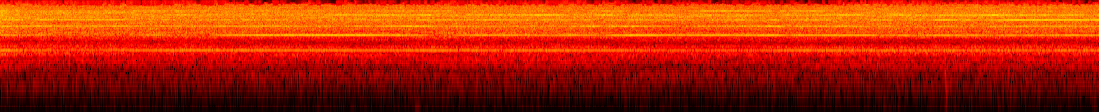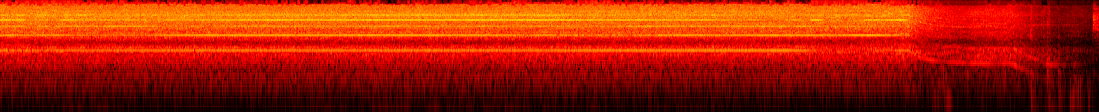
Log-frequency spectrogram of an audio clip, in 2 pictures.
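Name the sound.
hairdryer blowing on watercolor painting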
